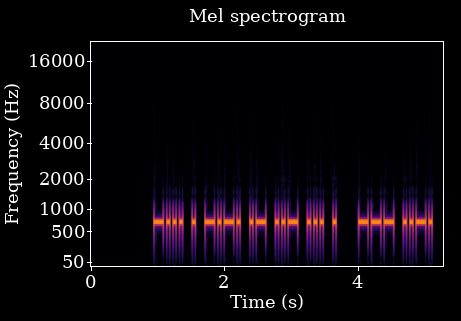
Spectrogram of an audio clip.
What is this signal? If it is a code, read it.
Morse code, heard as a keyed tone, about 25 wpm, 700 Hz. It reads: BECAUSE OF
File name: practice / 25wpm / Sentences with 4-Word Phrases - 25wpm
